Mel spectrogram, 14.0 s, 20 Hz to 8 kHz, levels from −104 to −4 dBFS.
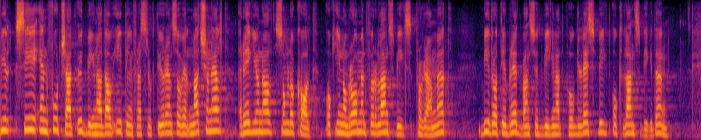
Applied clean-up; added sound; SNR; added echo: none; none; none; none.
